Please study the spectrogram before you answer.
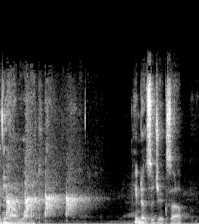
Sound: spectator applauds

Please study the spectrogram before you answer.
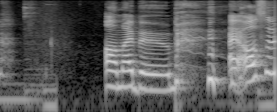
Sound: chuckles

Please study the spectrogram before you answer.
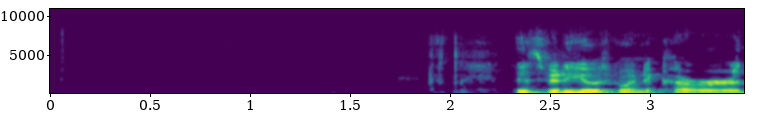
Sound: silence

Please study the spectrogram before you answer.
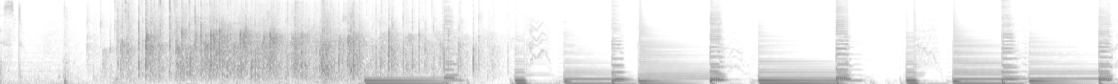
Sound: applause

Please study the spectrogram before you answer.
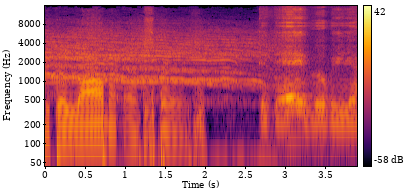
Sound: crowd of kids cheering

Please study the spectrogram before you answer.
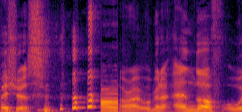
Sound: laughs

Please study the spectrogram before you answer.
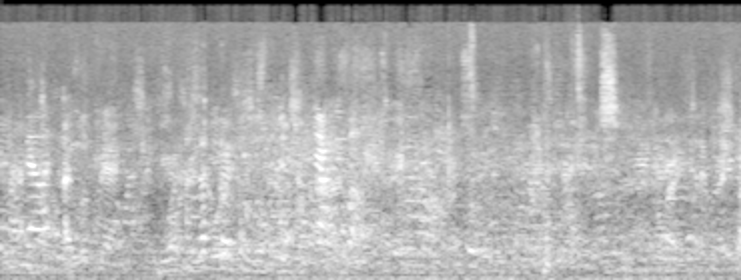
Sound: speaking faintly; speaking faintly

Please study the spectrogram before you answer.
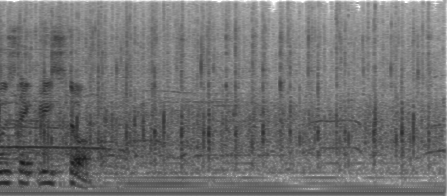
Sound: applause

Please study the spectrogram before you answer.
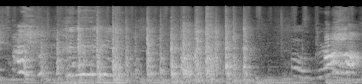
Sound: banging

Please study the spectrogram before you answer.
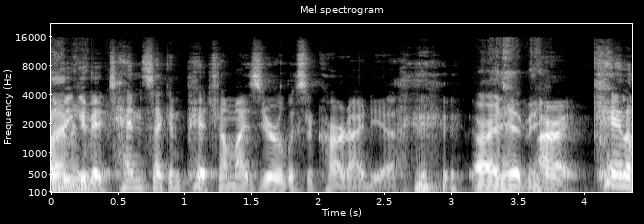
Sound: laughs

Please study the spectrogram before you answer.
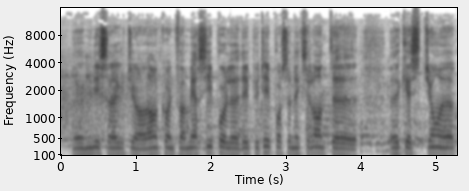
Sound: applause

